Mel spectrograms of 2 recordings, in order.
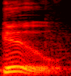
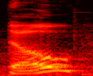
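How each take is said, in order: First: The vowel is an 'oo' sound. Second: The vowel is an 'oh' sound. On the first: "especially when you mispronounce the last syllables" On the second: "not do"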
